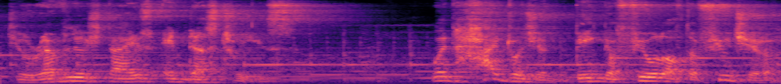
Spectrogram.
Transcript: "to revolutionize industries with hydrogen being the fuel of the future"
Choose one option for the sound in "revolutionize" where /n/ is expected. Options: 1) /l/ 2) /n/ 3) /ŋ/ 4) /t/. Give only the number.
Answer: 2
